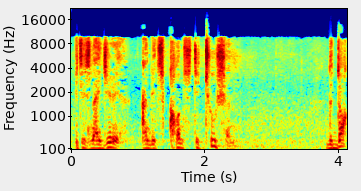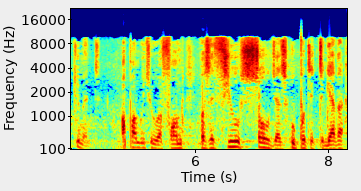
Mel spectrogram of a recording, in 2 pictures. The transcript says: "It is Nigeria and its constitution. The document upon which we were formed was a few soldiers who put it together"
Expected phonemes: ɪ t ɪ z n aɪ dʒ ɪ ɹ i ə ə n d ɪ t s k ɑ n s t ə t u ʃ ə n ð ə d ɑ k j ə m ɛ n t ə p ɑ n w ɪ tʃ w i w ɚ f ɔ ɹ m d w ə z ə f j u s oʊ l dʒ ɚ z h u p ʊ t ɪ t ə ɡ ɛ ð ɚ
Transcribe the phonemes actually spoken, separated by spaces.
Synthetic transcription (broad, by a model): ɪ t ɪ z n aɪ dʒ ɪ ɹ i ə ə n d ɪ t s k ɑ n s t ə t u ʃ ə n ð ə d ɑ k j ə m ɛ n t ə p ɑ n w ɪ tʃ w i w ɚ f ɔ ɹ m d w ə z ə f j u s oʊ l dʒ ɚ z h u p ʊ t ɪ t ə ɡ ɛ ð ɚ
